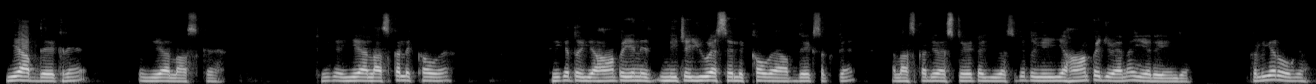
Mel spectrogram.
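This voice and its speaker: Man lecturing a class, warm mellow tone, dry close sound, patient and repetitive. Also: a little high, little pitch movement, no echo. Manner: explains slowly with constant check-ins and repetition. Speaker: teacher.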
